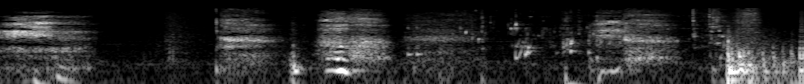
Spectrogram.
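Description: A drink gulped from a glass and more poured from a bottle into it: several short splashy, hissing bursts of liquid.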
